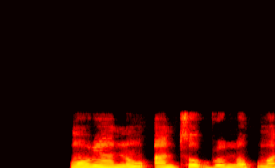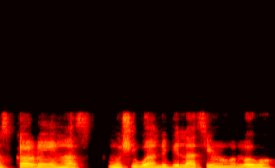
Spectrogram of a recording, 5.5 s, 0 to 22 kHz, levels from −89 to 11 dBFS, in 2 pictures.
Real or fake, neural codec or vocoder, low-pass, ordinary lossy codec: fake; codec, 44.1 kHz, 2.6 kbps, DAC; 7.2 kHz; none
